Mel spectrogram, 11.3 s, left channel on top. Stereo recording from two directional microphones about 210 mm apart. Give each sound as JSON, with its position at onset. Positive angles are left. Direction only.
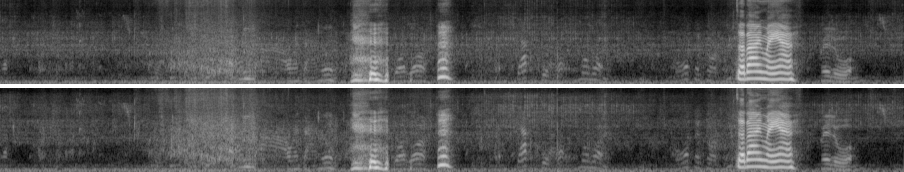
{"t": 2.1, "sound": "a sound", "side_deg": 5}
{"t": 4.4, "sound": "speech", "side_deg": 5}
{"t": 6.3, "sound": "vehicle", "side_deg": 40}
{"t": 9.1, "sound": "boat", "side_deg": 5}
